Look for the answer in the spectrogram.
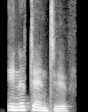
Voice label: "inattentive", Indian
